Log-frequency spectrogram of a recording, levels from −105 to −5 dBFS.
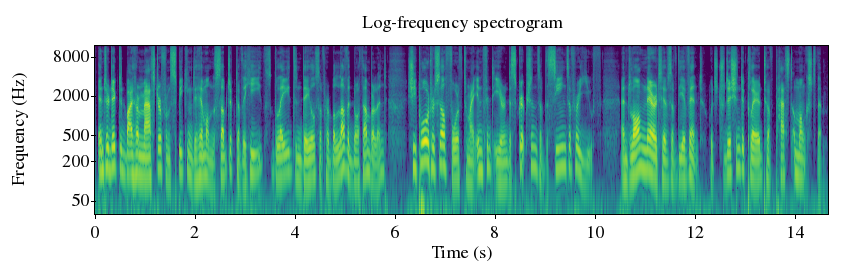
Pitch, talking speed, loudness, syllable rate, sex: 120 Hz, 210 wpm, -22 LUFS, 5.8 syllables/s, male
